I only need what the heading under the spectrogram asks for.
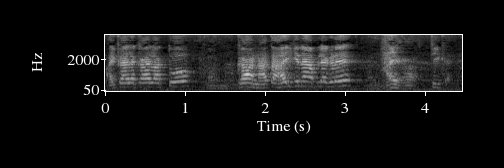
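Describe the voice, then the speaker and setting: A man giving a spiritual discourse in a large tent, questioning the listeners and telling them to answer louder. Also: high voice, lively intonation, moderate pace. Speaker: kirtankar preacher. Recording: distant mic with faint noise.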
